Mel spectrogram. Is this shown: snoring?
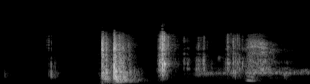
no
